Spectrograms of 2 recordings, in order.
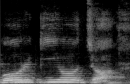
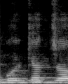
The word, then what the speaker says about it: বর্গীয় জ: জ এটি অল্পপ্রাণ বর্ণ সঠিক উচ্চারণ হবে বর্গীয় জ অনেকে এটাকে বর্গীয়ত জ বা বর্গীয়ত জ বলে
